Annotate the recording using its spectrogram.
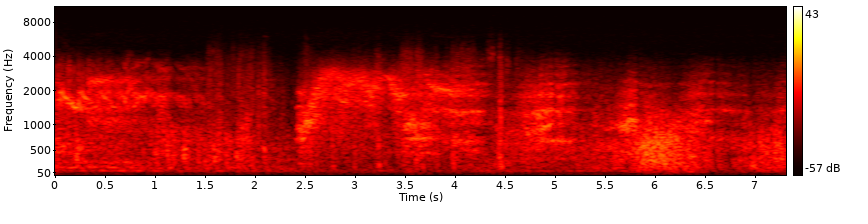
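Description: A monster lets out loud, shrill screeching roars.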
